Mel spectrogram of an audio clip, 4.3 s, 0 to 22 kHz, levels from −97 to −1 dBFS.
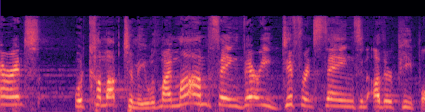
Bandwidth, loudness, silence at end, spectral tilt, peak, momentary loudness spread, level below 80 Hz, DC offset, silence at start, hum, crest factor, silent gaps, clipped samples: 12 kHz; -23 LUFS; 0 s; -3.5 dB/octave; -6 dBFS; 7 LU; -52 dBFS; under 0.1%; 0 s; none; 18 dB; none; under 0.1%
